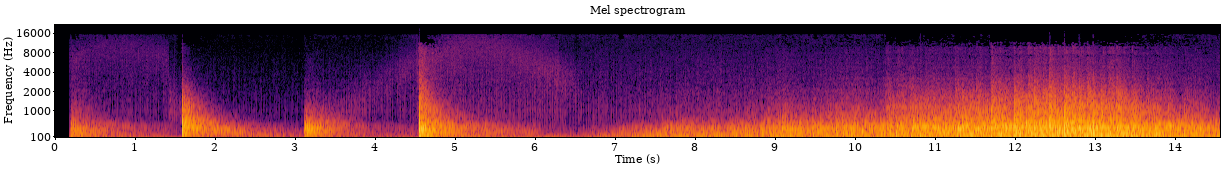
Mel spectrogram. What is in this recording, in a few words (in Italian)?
grancassa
